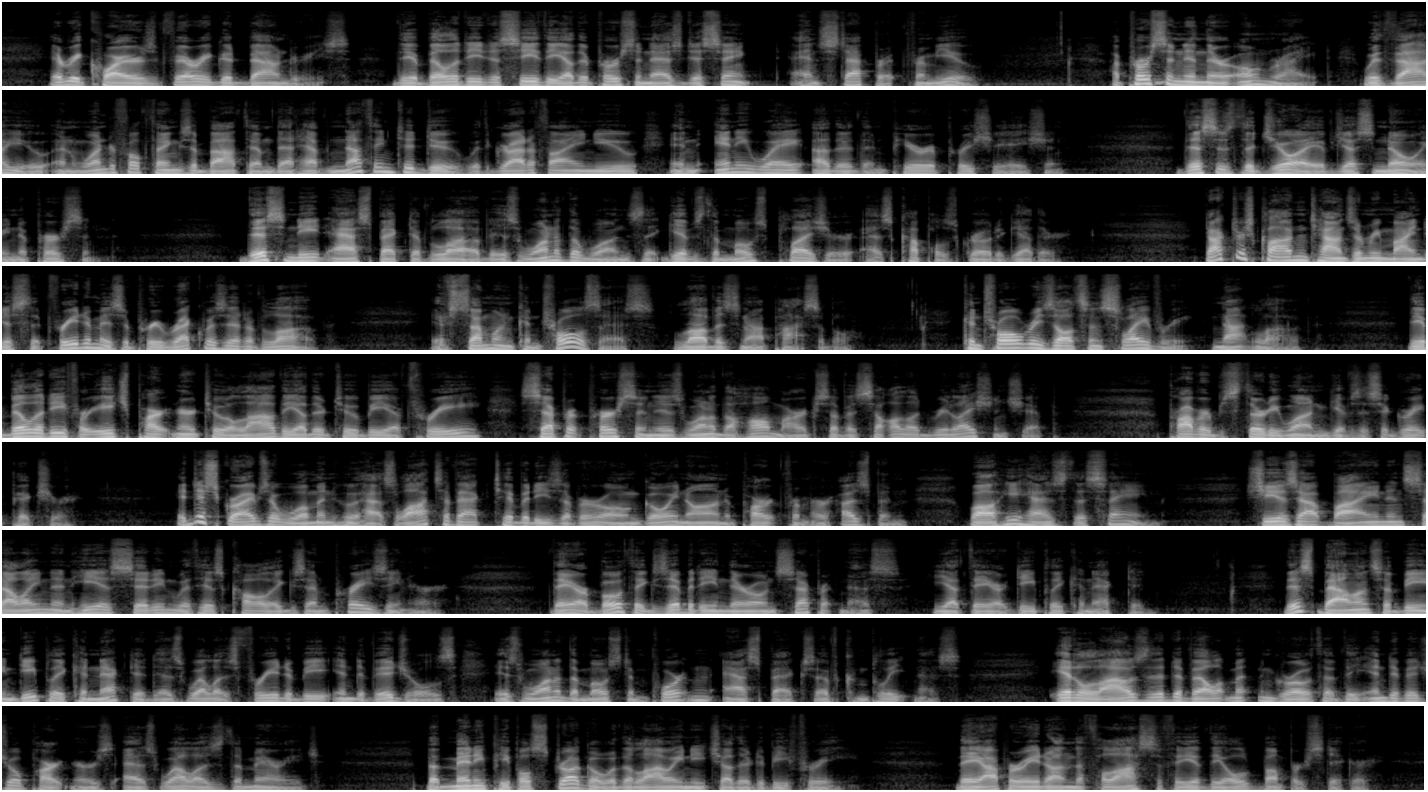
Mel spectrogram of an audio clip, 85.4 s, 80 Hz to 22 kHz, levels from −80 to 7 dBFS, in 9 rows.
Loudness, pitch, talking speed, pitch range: -22 LUFS, 95 Hz, 170 wpm, 90-110 Hz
